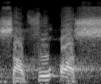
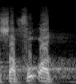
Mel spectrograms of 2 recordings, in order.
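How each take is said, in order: First: It ends with an s sound, Ashkenazi style. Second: It ends with a t sound, Sephardi style.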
